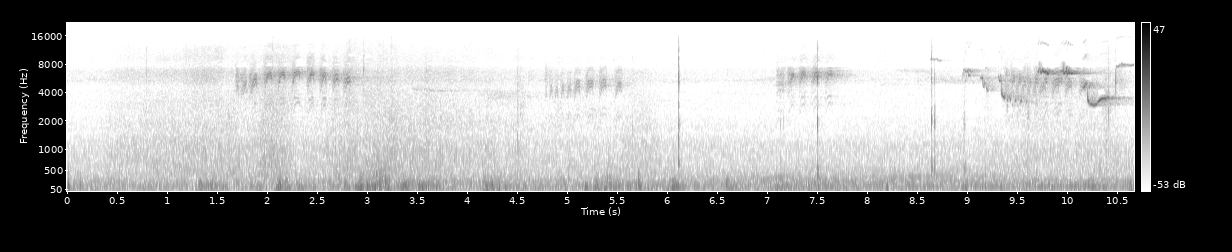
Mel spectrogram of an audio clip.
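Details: European robin in Veerse Bos woodland, recorded 8 March 2014: thin, high, wavering phrases every few seconds, ending in a brighter twittering run, over a steady low rumble of wind and background noise.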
